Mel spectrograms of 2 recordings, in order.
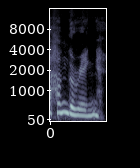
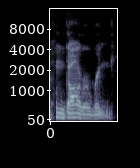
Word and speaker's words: Hungaroring: Picking that up, I agree with you about how do you pronounce the Hungary sort of Formula One, because it's called the Hungaring. Yeah, it's the Hungarian Grand Prix. It's the Hungaroring.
